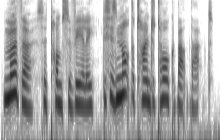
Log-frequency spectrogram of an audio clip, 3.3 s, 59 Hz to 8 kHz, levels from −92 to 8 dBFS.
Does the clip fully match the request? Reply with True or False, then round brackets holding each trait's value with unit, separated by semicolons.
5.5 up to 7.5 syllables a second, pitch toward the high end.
True (6.0 syllables/s; 225 Hz)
